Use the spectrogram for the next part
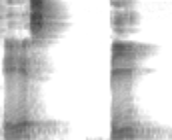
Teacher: Então, a antepenúltima sílaba é a tônica. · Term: proparoxítona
